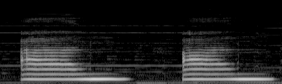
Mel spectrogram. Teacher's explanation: 别在哪儿呢？安，它当中的这个嗯，它的舌位是在前面的，我们一定要注意，发出啊之后，舌尖从下齿背直接向上运动，然后贴紧上齿背。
